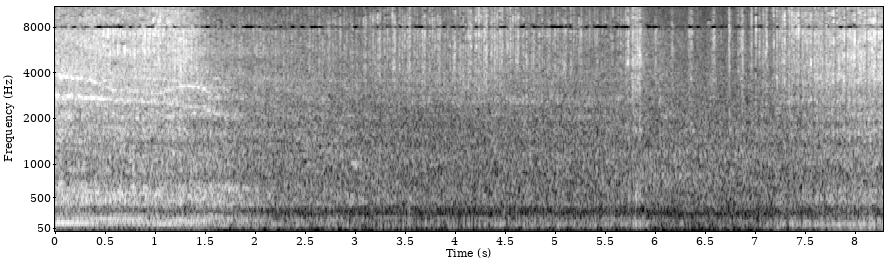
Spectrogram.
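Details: CVR(T) Striker FV102 Swingfire tank, August 2010: rough, uneven exhaust beat at about three and a half pulses a second with stumbles; misfiring badly, caused by a stuck valve; engine later replaced.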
